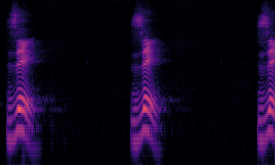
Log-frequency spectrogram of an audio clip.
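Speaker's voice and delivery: "Z" as a buzzing "zhe", the Turkish j; agak berdesis. Shown as a demonstration. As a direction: say "Z" like zé, slightly sibilant. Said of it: "agak berdesis, mirip huruf Z". ("Z" agak berdesis, mirip z Indonesia)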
